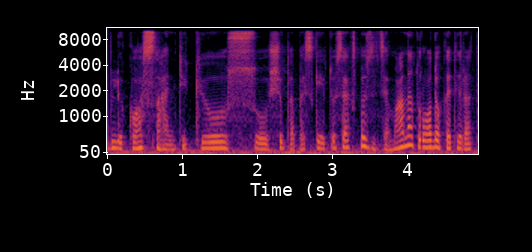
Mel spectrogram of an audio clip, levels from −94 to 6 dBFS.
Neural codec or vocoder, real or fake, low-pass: none; real; 9.9 kHz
